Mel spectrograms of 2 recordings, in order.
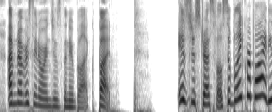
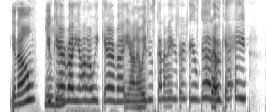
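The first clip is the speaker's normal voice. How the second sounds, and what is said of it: Raspy voice. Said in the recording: “you sound like Natasha Lyonne ... That raspy”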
